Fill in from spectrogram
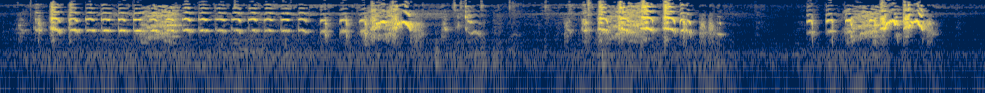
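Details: Whiteface pearl cockatiel singing: a rapid run of harmonic chirps for about three seconds, then bursts of harsh, buzzy warbling separated by short pauses, with a faint low hum underneath.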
